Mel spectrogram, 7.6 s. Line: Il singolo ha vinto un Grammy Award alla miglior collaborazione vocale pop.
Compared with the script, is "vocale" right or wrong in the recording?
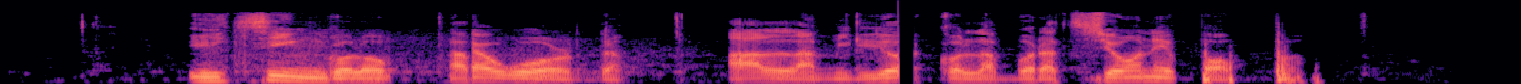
wrong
